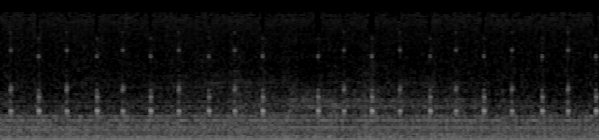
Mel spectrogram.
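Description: Car turn-signal indicator ticking steadily and evenly inside the cabin, the right indicator left on while waiting to turn right, over the low steady hum of the idling engine.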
